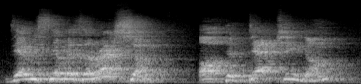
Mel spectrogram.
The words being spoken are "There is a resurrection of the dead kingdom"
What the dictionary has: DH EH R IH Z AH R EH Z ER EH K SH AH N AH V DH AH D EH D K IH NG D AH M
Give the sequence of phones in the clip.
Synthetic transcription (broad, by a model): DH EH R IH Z AH R EH Z ER EH K SH AH N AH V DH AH D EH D K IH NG D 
